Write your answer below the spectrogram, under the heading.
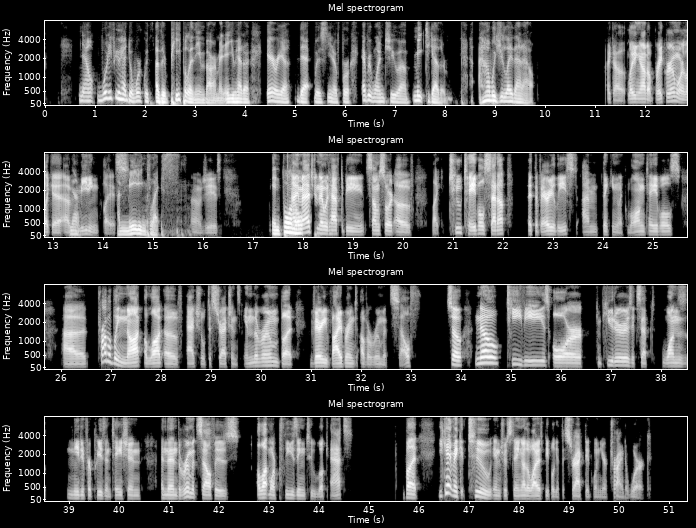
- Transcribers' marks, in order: tapping; stressed: "too"
- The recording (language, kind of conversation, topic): English, unstructured, What does your ideal work environment look like?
